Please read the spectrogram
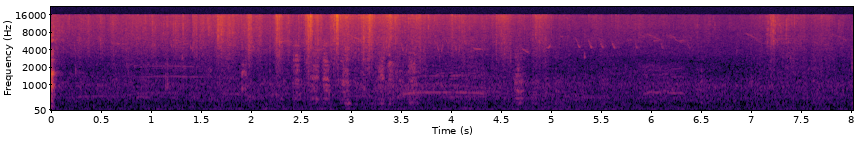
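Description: A puppy yips sharply once at the start, then quiet, with faint scuffling and a brief faint whine from puppies play-fighting in grass.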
